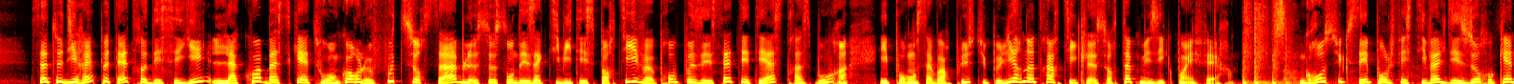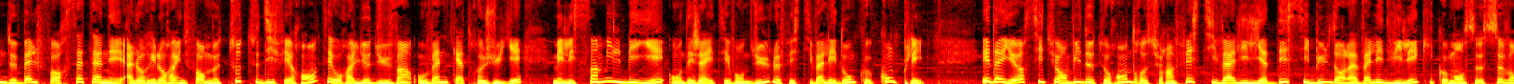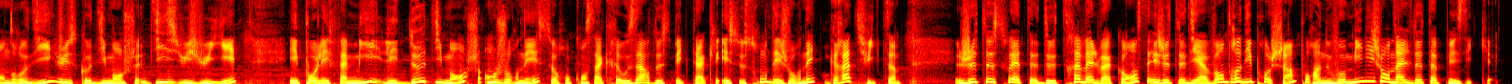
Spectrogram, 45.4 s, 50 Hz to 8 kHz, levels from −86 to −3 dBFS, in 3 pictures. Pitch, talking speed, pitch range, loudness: 235 Hz, 195 wpm, 195-270 Hz, -19 LUFS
